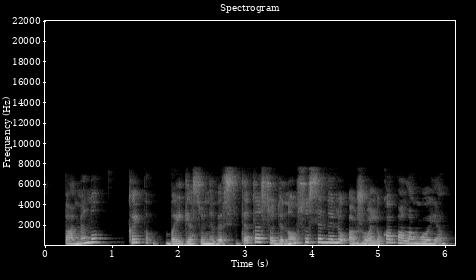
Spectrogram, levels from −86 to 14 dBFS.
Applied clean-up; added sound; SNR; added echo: none; none; none; reverberation time 0.4 s.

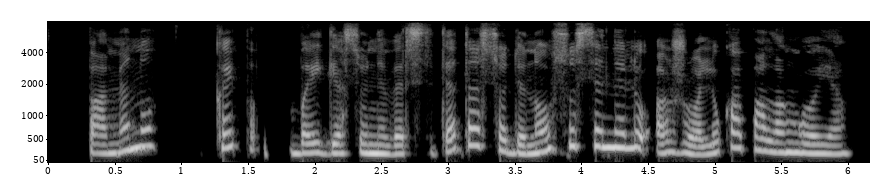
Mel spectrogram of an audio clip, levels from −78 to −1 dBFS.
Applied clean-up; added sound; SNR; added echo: none; none; none; none.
